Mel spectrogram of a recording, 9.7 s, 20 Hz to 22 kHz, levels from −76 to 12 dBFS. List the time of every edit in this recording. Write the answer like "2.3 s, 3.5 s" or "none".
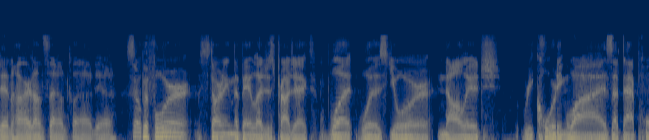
2.1 s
